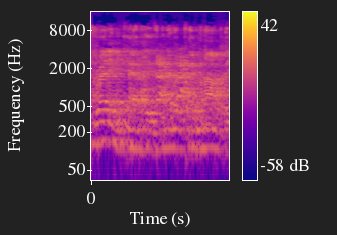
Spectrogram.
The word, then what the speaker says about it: Reading: I learned how to pronounce this when I was in Reading, PA. It's Reading, Kathy.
